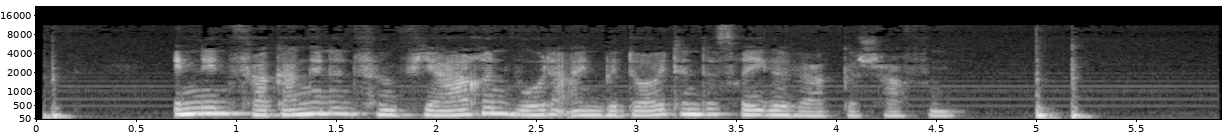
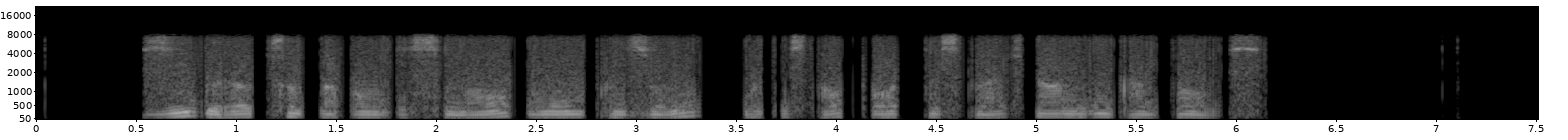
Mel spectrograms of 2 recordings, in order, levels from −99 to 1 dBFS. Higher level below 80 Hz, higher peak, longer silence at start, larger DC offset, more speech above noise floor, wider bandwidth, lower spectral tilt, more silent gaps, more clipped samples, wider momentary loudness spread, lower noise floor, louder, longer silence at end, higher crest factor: first, -44 dBFS vs -78 dBFS; first, -2 dBFS vs -30 dBFS; second, 0.05 s vs 0.55 s; neither; second, 38 dB vs over 43 dB; first, 11 kHz vs 8.2 kHz; first, -8 dB/octave vs -3.5 dB/octave; second, none vs 1.10-1.15 s, 1.35-1.41 s, 2.41-2.45 s, 3.34-3.53 s, 4.33-4.44 s, 4.95-5.00 s, 5.62-5.67 s; neither; first, 13 LU vs 7 LU; second, -55 dBFS vs under -90 dBFS; first, -18 LUFS vs -47 LUFS; second, 0.65 s vs 1.35 s; about the same, 16 dB vs 18 dB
